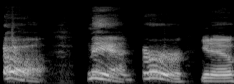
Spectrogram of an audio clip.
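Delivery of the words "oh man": really mad, angry voice, pitched up. Speaker imitates a cussing guy playing at the next machine, retelling someone real mad. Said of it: "he's like just cussing and he's like real mad".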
